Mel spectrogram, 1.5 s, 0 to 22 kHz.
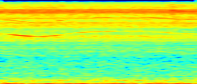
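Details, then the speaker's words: High-speed dental drill with burr held vertical cutting a Class II #30 MO preparation on a lower-arch typodont model tooth during a teaching demonstration: steady high-pitched whine while drilling holes and cutting away from lingual and facial walls. "cut away from that wall, drill a hole over on the other side facially, and then cut away from this wall, then see how you're doing."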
